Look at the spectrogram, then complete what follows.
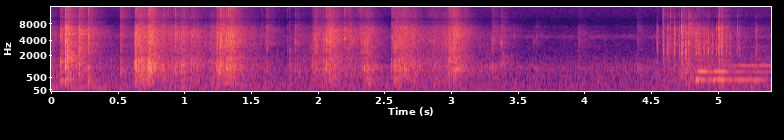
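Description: Baking paper crinkling and rustling in irregular bursts as it is peeled off a baked cake. A steady held note comes in about five seconds in.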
